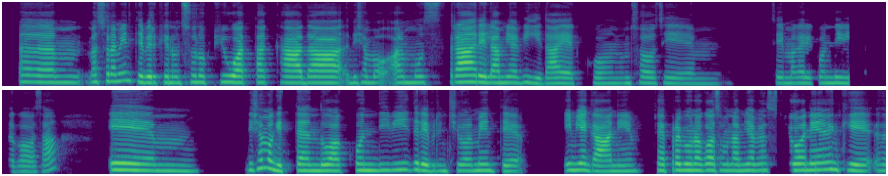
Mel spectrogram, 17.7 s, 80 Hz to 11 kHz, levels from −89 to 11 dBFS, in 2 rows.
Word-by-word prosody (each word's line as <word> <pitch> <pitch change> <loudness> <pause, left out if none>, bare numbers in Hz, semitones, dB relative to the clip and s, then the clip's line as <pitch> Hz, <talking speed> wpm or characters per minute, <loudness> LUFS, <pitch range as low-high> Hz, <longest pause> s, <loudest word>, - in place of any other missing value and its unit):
uhm, 240 -2 -3
ma 250 +1 -6
solamente 275 0 -2
perché 230 0 +1
non 225 -1 -3
sono 240 +1 -3
più 245 +2 -5
attaccata, 230 -1 +3
diciamo, 225 0 -7
al 230 - -4
mostrare 235 +2 +3
la 225 0 +2
mia 225 0 -2
vita, 210 -2 -3
ecco. 200 0 -8
Non 205 0 -10
so 210 0 -6
se 200 -2 -10
mhmm, 190 0 -17 0.5
se 215 - -10
magari 210 0 -7
condividi 215 -1 -5 0.4
la 205 - -12
cosa. 200 - -7 0.5
Ehm, 230 -4 +3 0.5
diciamo 310 +6 +1
che 220 -4 +2
tendo 230 -1 +3
a 225 0 +2
condividere 245 +1 +1
principalmente 220 0 -3 0.4
i 240 - -1
miei 250 0 +4
cani. 210 -1 +2 0.2
Cioè 235 - -1
è - - -5
proprio 245 +1 +3
una 240 -1 +3
cosa 240 0 +2
una 230 0 0
mia 235 +1 0
passione 245 +2 +1
che, 235 -3 +1
230 Hz, 145 wpm, -20 LUFS, 215-245 Hz, 0.5 s, miei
